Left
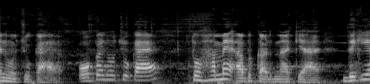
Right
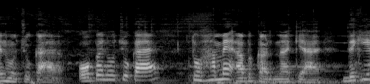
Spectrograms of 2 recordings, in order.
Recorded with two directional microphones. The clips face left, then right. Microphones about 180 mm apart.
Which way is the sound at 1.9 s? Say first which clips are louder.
Left 3 dB; 40° left (ahead or behind).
